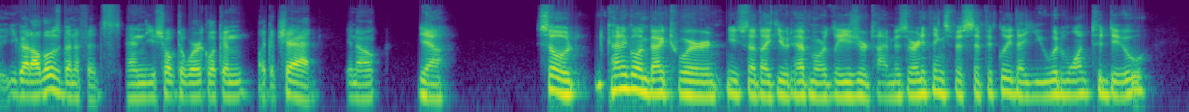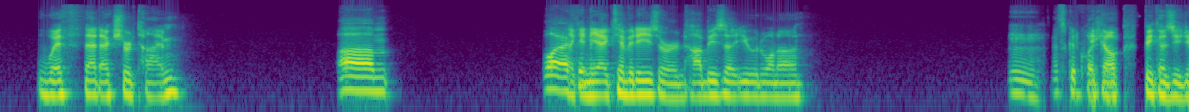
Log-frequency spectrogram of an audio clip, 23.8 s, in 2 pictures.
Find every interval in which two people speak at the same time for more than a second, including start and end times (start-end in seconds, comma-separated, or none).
none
